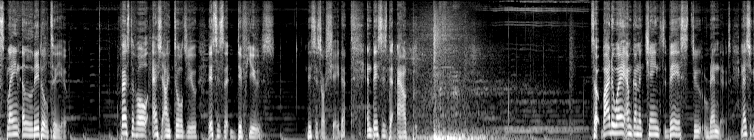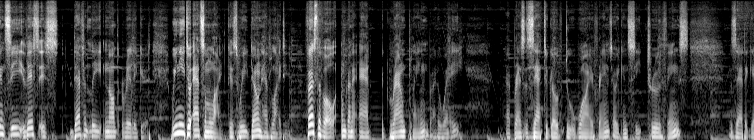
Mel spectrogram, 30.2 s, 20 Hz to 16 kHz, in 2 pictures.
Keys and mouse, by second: 3.8-6.7 drag, 7.5-8.6 drag, 18.7 z, 23.5 z, 25.9 z, 28.5 z, 29.5 s.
